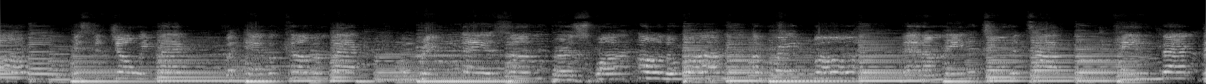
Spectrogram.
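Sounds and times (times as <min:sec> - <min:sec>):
keyboard chords: 0:00.0 - 0:12.0
man singing into microphone: 0:00.0 - 0:12.0.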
